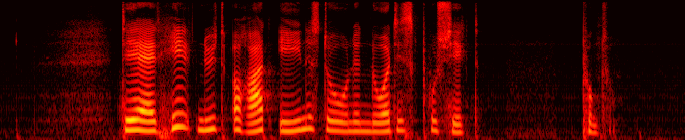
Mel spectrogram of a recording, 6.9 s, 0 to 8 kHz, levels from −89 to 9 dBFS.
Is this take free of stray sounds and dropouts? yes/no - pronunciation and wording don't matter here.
yes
